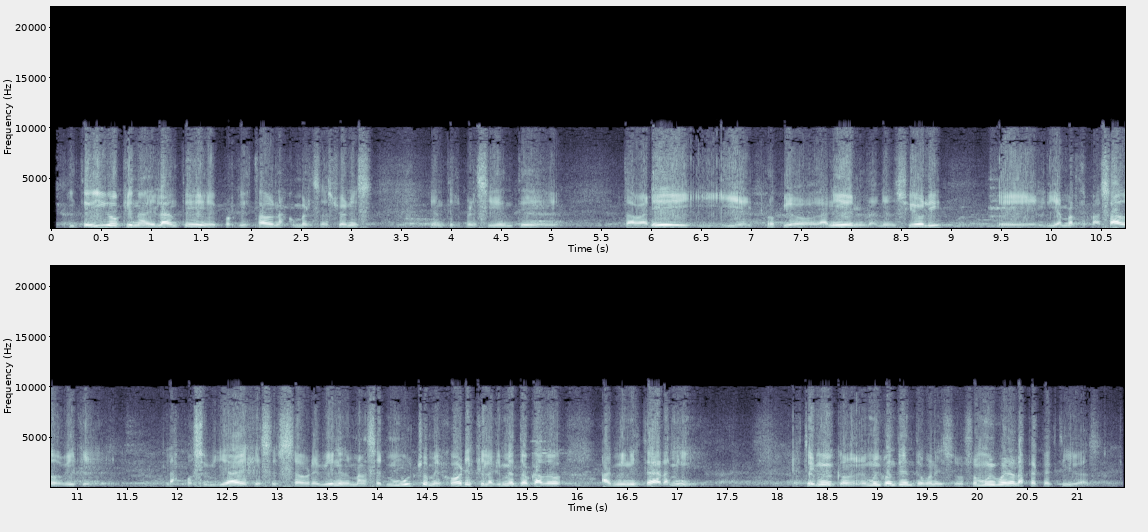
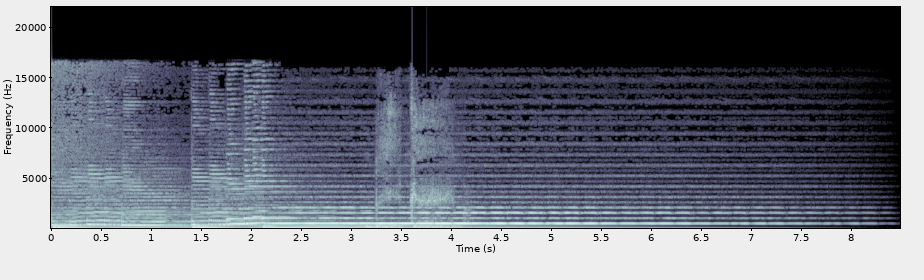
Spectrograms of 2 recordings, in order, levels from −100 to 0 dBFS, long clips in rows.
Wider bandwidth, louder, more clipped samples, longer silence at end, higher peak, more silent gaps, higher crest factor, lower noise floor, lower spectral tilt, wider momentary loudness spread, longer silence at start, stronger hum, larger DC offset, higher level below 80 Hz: second, 11 kHz vs 17 kHz; about the same, -12 LUFS vs -13 LUFS; first, 0.1% vs under 0.1%; second, 0 s vs 0.3 s; about the same, 0 dBFS vs 0 dBFS; neither; about the same, 14 dB vs 14 dB; second, -33 dBFS vs -39 dBFS; second, -2.5 dB/octave vs -5 dB/octave; about the same, 15 LU vs 16 LU; about the same, 0.05 s vs 0 s; neither; neither; second, -50 dBFS vs -24 dBFS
